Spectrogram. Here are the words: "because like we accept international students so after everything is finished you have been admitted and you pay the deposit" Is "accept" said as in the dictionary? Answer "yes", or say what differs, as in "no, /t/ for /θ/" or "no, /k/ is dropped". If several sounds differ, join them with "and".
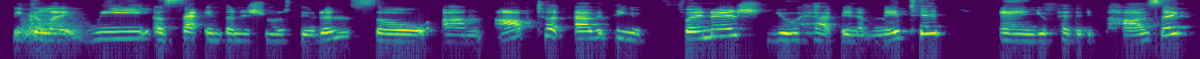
no, /k/ is dropped and /p/ is dropped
